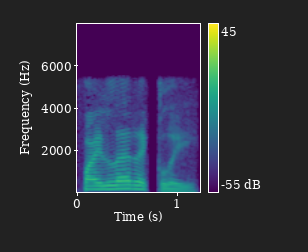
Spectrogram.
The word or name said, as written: phyletically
